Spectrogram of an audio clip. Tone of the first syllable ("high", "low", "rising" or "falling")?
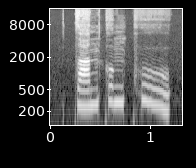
rising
